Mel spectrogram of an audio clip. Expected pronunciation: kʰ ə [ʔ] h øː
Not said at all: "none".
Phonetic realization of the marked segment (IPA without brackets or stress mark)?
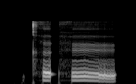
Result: ʔ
